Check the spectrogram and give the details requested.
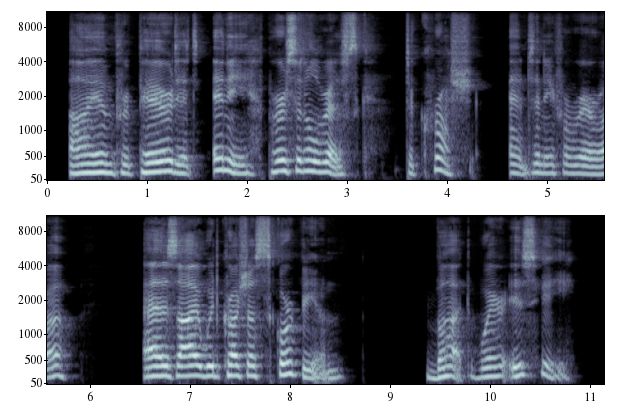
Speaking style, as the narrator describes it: Robert Cairn groaned

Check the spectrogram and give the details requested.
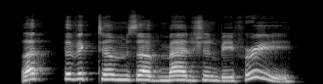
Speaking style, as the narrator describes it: replied the young man, who, to say the truth, was a little anxious himself, he cried

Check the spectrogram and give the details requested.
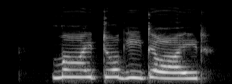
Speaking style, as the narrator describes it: a child cried

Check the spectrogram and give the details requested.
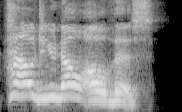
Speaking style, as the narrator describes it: He cried

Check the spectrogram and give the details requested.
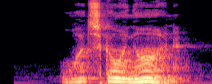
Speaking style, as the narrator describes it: I said in a hoarse voice

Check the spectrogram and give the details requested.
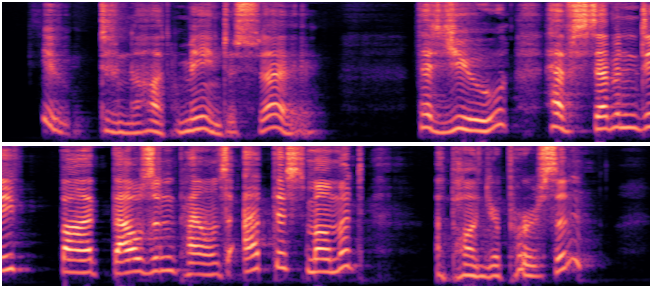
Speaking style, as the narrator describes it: I exclaimed

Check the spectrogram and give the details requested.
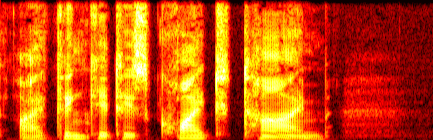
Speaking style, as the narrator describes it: she said in a clear voice

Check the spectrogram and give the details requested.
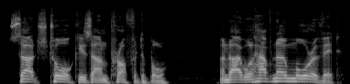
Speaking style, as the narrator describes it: said Simon sternly

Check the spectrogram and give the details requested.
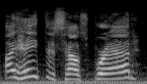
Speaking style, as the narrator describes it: I shouted

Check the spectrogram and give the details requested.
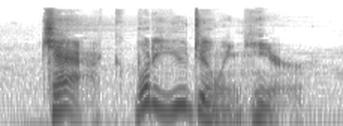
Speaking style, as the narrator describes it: She snapped, her voice carrying the sharpness of someone who no longer cared to hide their disdain

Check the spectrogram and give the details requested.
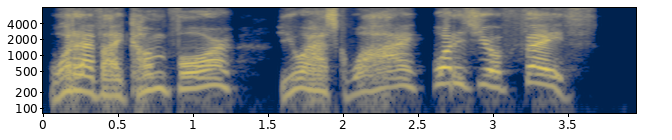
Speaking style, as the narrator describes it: shouted Father Ferapont crazily

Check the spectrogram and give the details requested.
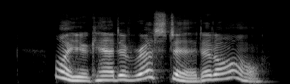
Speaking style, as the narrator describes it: cried Hanbury

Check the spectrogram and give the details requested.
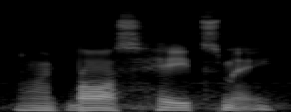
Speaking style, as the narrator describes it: Asa mumbled

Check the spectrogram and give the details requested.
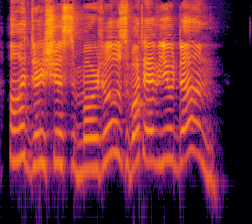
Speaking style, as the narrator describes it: one of the roses cried aloud

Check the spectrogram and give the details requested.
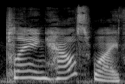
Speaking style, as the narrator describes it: one of them giggled

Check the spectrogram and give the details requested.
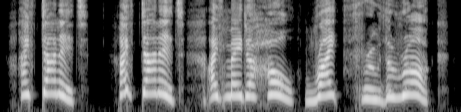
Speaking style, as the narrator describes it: he cried out

